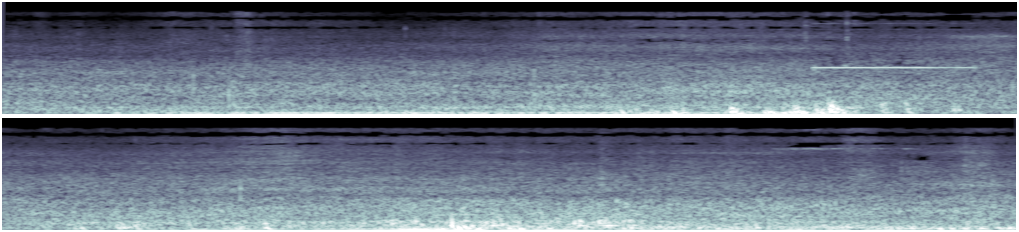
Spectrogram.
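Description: Wind rumbling on the phone's microphone over outdoor traffic noise, rising and falling. A few short knocks come near four seconds in, along with a brief steady electronic beep lasting under a second.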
